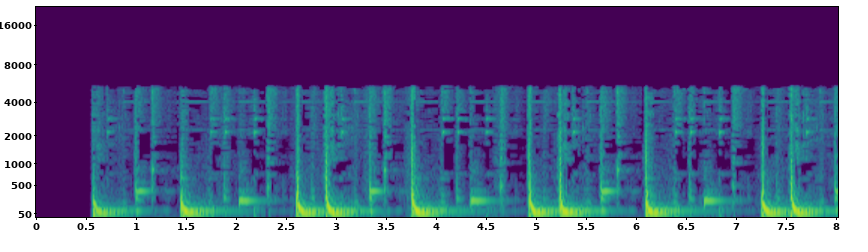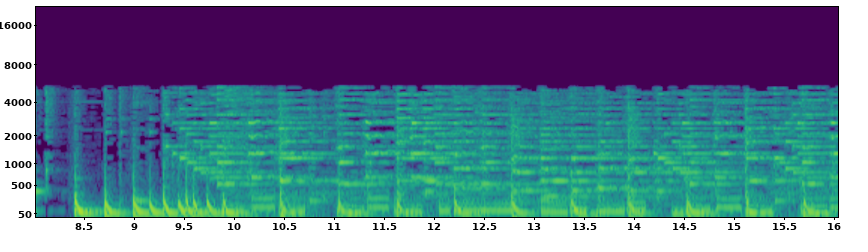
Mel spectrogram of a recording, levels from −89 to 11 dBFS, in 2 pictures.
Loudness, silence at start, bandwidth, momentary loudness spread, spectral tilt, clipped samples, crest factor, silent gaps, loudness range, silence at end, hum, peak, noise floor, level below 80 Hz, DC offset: -14 LUFS; 0.55 s; 5.4 kHz; 11 LU; -6.5 dB/octave; 0.7%; 12 dB; none; 2 LU; 0 s; none; 0 dBFS; under -90 dBFS; -16 dBFS; under 0.1%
